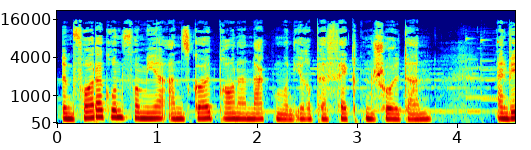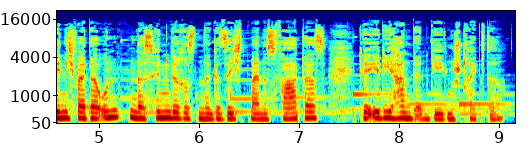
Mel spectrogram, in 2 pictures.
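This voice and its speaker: A woman's voice: medium pitch, steady tone, moderate pace, darkish tone, natural voice. Young woman narrating a radio drama over music, acted. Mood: reflective. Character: young daughter narrating, observant, defiant. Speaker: actress narrating and playing the daughter.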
